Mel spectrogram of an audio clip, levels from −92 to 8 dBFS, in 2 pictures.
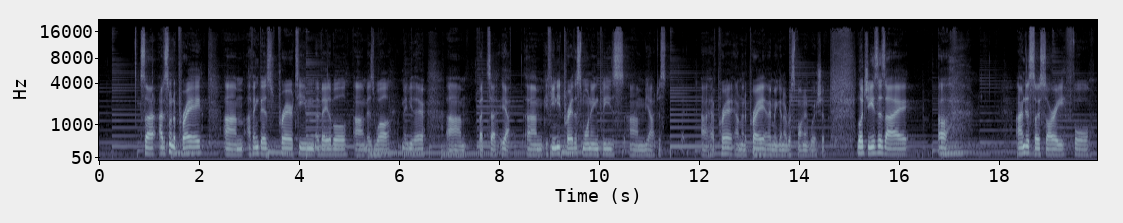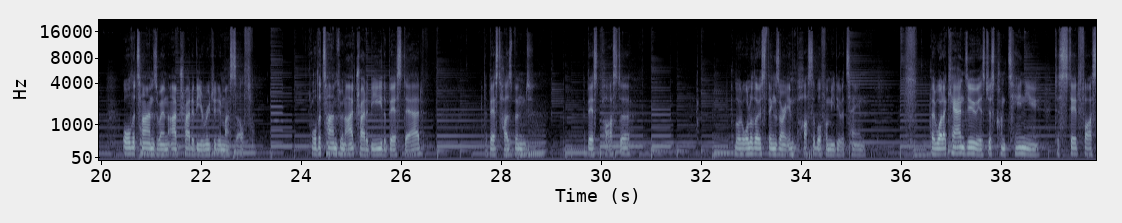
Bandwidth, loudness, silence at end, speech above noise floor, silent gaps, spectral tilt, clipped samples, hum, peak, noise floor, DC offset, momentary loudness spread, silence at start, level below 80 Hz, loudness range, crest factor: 18 kHz; -32 LUFS; 0 s; 23 dB; none; -3.5 dB/octave; under 0.1%; none; -10 dBFS; -55 dBFS; under 0.1%; 19 LU; 0 s; -72 dBFS; 6 LU; 24 dB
